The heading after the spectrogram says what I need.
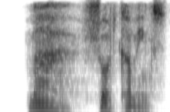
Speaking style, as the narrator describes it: Her voice sank, almost inaudibly, as she said

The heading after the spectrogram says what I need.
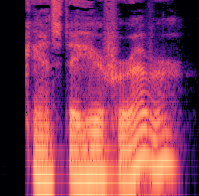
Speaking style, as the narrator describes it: I replied

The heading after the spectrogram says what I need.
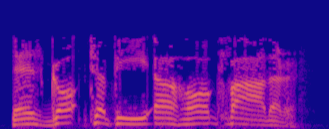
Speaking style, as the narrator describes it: Banjo rumbled

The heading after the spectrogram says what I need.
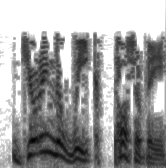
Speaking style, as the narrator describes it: he snapped

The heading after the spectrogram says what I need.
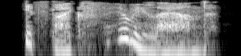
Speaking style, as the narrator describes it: breathed Suki

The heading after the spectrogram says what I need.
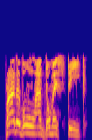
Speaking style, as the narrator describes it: snapped the lecturer

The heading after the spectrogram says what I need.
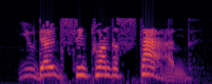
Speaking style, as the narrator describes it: he rasped

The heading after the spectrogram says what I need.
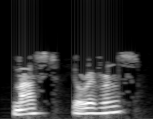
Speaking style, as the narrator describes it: he said calmly

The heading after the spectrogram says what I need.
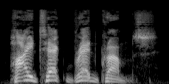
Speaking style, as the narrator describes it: Nora shouted

